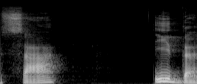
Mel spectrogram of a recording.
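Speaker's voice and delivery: "sa, ida" split by a clear pause; sílaba por sílaba. Shown as a demonstration. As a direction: break "sa, ida" after "sa", stressing the i. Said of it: "vou separar em sílabas". ("sa, ida" separado em sílabas, com pausa)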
